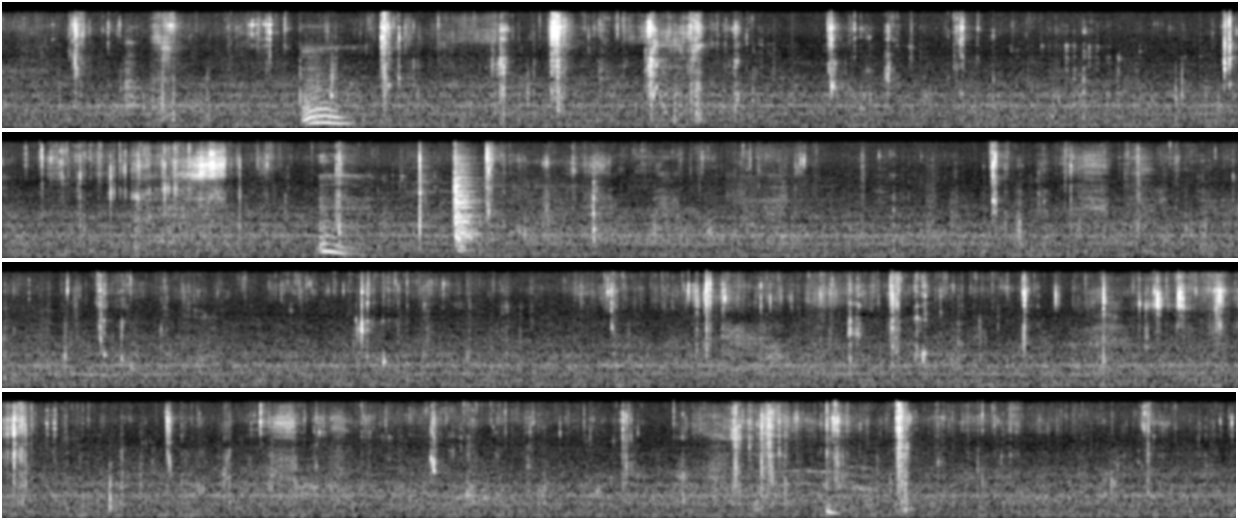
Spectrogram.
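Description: Close-up eating sounds: a person biting and chewing chicken eaten by hand, with many short, scattered mouth and lip clicks. A short hummed 'mm' comes twice, about two seconds in and again about ten seconds in, over a steady faint hum.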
